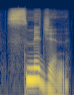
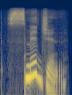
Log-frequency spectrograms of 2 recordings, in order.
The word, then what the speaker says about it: smidgen: Smiden. Two syllables. The stress is on the first syllable. Smiden.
